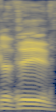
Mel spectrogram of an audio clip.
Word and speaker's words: Lviv: Is that how I pronounce it? Lviv. Lemberg, if we're going to go with Ludwig von Mises. Lemberg. Right. Lviv.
